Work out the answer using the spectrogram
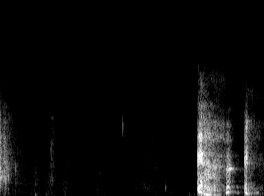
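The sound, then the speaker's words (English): A person coughs a couple of times in quick, rough bursts after a near-silent pause. “and cough. For those of you who don't know, we were passing a cold around on the trip”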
